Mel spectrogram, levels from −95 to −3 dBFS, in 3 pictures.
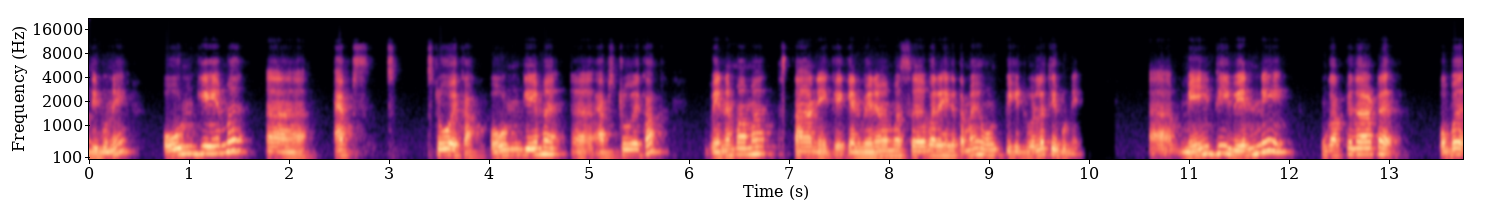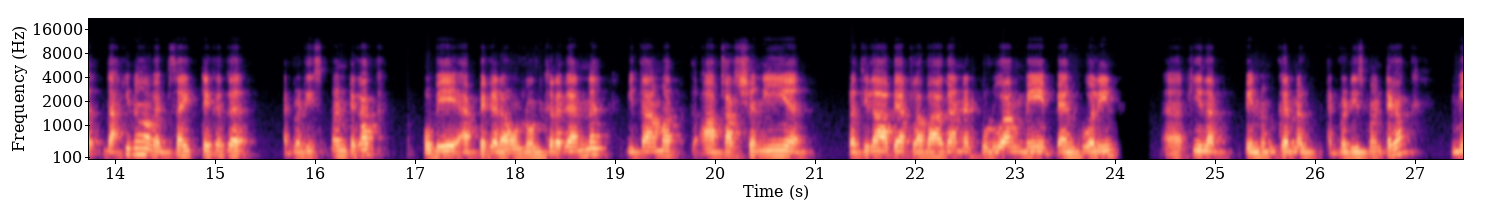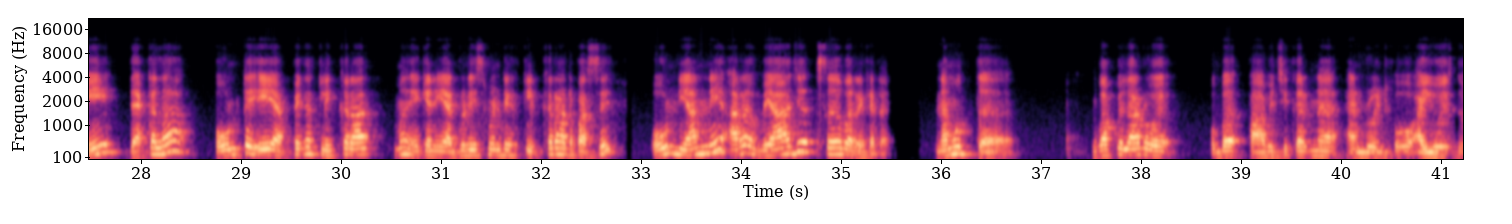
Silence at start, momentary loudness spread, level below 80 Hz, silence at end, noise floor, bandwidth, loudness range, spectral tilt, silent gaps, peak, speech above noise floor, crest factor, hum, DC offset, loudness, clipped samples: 0 s; 9 LU; -56 dBFS; 0 s; -52 dBFS; 10 kHz; 3 LU; -6.5 dB/octave; 9.95-10.25 s, 24.10-24.33 s, 35.55-35.78 s; -2 dBFS; 36 dB; 14 dB; none; under 0.1%; -17 LUFS; under 0.1%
